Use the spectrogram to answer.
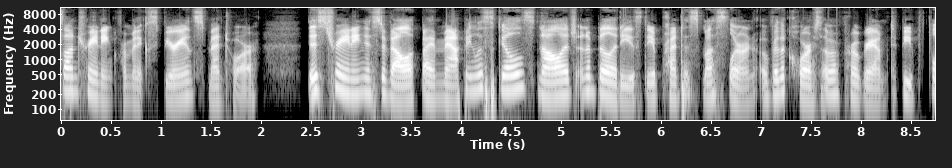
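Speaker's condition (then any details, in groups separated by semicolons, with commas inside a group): No condition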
